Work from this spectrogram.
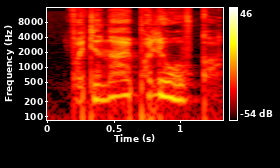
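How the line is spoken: Whisper. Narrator (Russian): прошептал он

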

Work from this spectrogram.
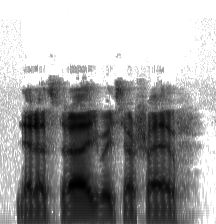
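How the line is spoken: Booming troll voice. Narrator (Russian): прогудел тролль

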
